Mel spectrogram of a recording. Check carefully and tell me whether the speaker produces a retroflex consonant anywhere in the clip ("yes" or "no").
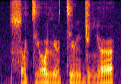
yes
